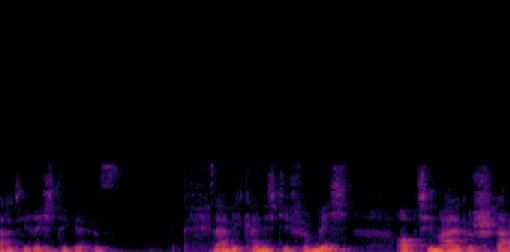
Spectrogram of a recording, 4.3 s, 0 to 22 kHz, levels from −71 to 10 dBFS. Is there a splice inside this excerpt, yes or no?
yes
